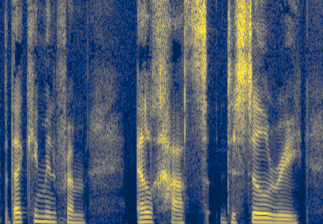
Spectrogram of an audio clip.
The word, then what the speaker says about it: Elegast: Dutch in the past, the G is often pronounced as H. So it's the N, the E is an A. So it's El Haas Distillery.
